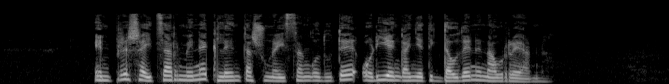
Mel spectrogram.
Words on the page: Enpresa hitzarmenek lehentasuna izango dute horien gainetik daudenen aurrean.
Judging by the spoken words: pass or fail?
pass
